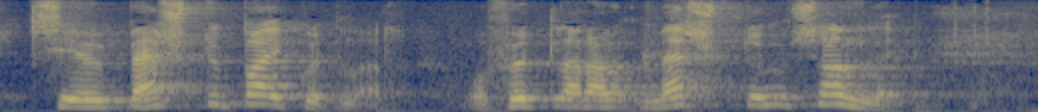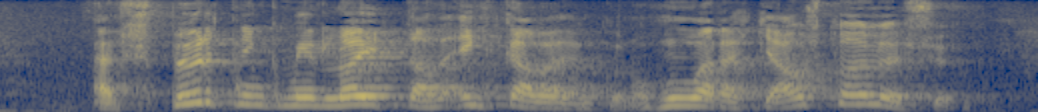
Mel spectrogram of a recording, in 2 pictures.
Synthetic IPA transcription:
sɛːʏpɛst̪ʏpaːjkʏt̪na̰ɾ̥ | ɔ̰ɣfʏt̪laɾavmɛst̪ʏmsanlḛjk | ɛnspʏɾt̪niŋkʏminlœːɥt̪aðejŋ̥kavaðʏŋkʏnɔɦunvaɾɛhcɪaːwst̪ɔðlœɥsʏ̰

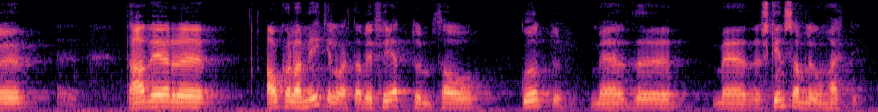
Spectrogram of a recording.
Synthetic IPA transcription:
θaðɛɾ | aːwkʰaːlamɪːcɪlvajr̥t̪aðvɪðfɛːt̪ʏmθaw | kœːt̪ʏ | mɛð | mɛðscɪnsamlɛːɣʏmhajht̪ɪ

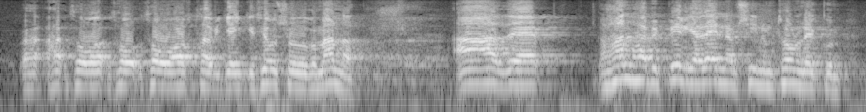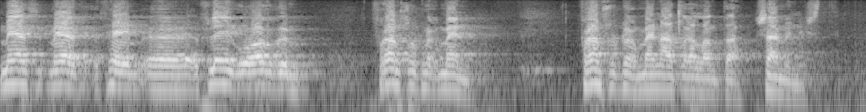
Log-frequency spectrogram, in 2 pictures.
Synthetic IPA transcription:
haθowθowθowɔft̪havɪcejɲcɪθjowðsɔwðʏɣʏmanːað | að | hanːɦavɪpɪɾjaðejnːavsiːnʏmt̪ʰownlejkʏmːɛðmɛðθejmfleːjɣʏɔɾðʏm | fɾamsɔknaɾmɛnː | fɾamsɔknaɾmɛnːat̪lɾalant̪a̰saːmɪ̰nɪ̰st̪

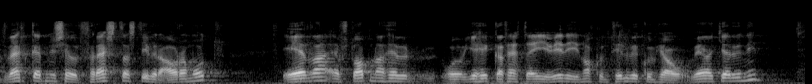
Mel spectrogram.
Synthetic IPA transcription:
t̪vɛr̥kɛpnɪshɛɣʏɾ̥fɾɛst̪ast̪ɪvɪɾa̰ːwɾamowt̪ | ɛðaʔɛv̥st̪ɔpnaðɦɛvʏɾɔjɛhɪkːaθɛht̪aeːjɪvɪðinɔhkɾʏmt̪ʰɪlvɪkʏmçawvɛːɣacɛɾðɪnːɪ

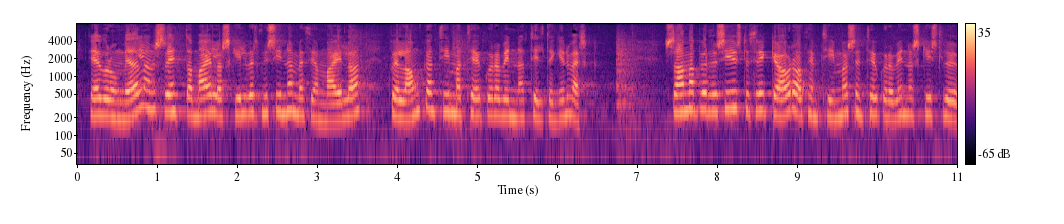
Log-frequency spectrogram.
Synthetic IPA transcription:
hɛvʏɾ̥hunmɛːðlansrejn̥t̪aðmaːjlascɪlvɛr̥knɪsiːnamɛðθiːaðmaːjlakʰv̥ɛːɾlawŋkant̪ʰiːmat̪ʰɛːkʏɾaðvɪnːat̪ʰɪlt̪ʰejɲcɪnvɛr̥k | saːmapʏɾðʏsiːðʏst̪ʏθɾɪcːaaːwɾawθejmt̪ʰiːmasɛmt̪ʰɛːkʏɾaðvɪnːascist̪lʏ

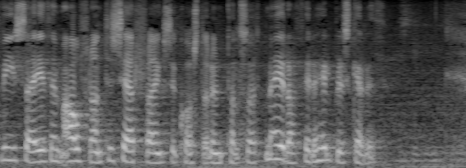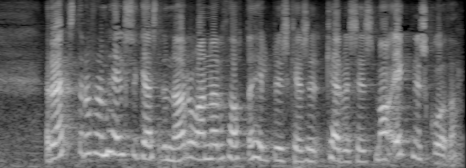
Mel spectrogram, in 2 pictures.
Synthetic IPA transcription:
t̪viːsaiθemaːwfɾawnt̪ʰɪlsjaɾ̥fɾaːjðiŋsɛmkʰɔst̪aɾʏmt̪ʰalsvajr̥t̪meːjɾafɪɾɪ̰ɾhelpɾiscɛɾvɪ̰θ | rɛkst̪ɾafɾamhejlsʏcɛst̪lʏnaɾɔɣanːaɾaθawht̪aɦelpɾiscʰɛɾvɪsɪsmawʔejknɪskɔːða̰

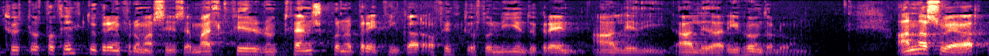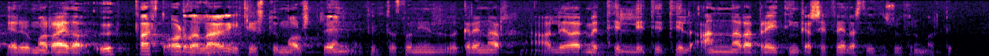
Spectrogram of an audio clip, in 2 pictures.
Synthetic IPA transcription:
it̪ʰʏht̪ʏɔst̪awfɪm̥t̪ʏkɾejnfɾʏːmḁsɪnsɛ̰ɾmajl̥t̪fɪɾɪɾʏmt̪ʰvɛnskʰɔːnaɾpɾeːjt̪iŋkaɾa̰wfɪm̥t̪ʏɔst̪ɔniːjʏnt̪ʏkɾejnalɪðaːlɪðaɾiɦœːvʏnt̪alʏ̰ɣʏ̰nʏm | a̰nːaɾ̥svɛːɣaɾɛɾʏmaðraːjða̰ʔʏhpfajr̥t̪ɔɾðalaːɣifɪ̥t̪ʏmawlst̪ɾejnfɪm̥t̪ːɔst̪awniːʏnkɾejnaɾ̥a̰ːlɪðaɾmɛðt̪ʰɪlːɪt̪ɪt̪ʰɪla̰nːaɾapɾeːjt̪iŋkḁsɛfɛːlast̪iθɛsːʏfɾʏːmar̥pɪ

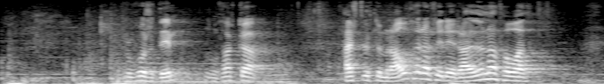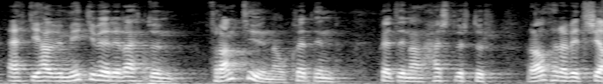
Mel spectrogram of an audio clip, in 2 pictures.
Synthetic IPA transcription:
afɾawfɔsɛt̪ɪnuθʰahka | hajst̪vɪɾt̪ʏmraːwθɛrːafɪɾɪɾrajðʏnaθawað | ɛhcɪɦavvɪmɪːcɪvɛːɾɪrajht̪ʏm | fɾamt̪ʰiːðɪna̰ɔkʰv̥ɛt̪nɪn | kʰvɛt̪nɪnaðhajst̪vɪr̥t̪ʏɾ̥ | raːwθɛrːavɪt̪sja

